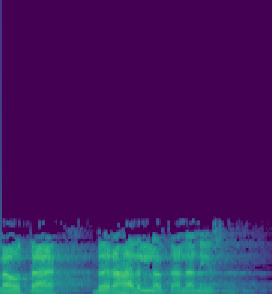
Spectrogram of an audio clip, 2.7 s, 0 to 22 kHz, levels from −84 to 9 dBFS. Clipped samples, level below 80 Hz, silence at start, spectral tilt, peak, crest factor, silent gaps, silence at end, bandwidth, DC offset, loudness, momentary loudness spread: under 0.1%; -68 dBFS; 0 s; 0 dB/octave; -2 dBFS; 18 dB; none; 0.25 s; 5.8 kHz; under 0.1%; -18 LUFS; 13 LU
